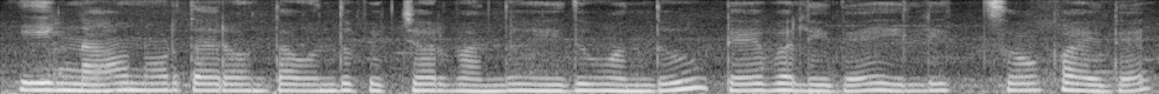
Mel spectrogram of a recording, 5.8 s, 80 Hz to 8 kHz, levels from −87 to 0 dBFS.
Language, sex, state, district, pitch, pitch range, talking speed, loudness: Kannada, female, Karnataka, Bangalore, 200 Hz, 195-210 Hz, 155 wpm, -15 LUFS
